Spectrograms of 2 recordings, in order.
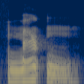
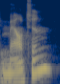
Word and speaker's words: mountain: understand this trade example Mountain you can say mountain or Mountain this girl tablet speaks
